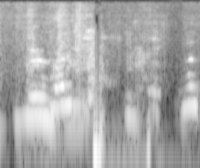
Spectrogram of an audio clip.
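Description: People's voices in short, broken utterances, with a sharp thump about a second in and a smaller one shortly after.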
